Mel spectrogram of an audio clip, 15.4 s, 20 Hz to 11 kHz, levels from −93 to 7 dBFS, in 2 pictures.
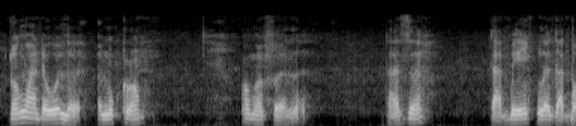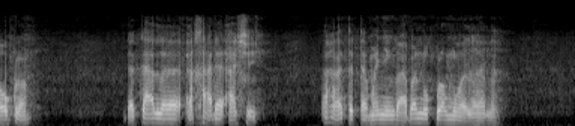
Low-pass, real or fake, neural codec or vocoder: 7.2 kHz; fake; codec, 16 kHz, 4 kbps, FreqCodec, larger model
